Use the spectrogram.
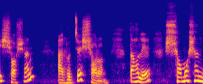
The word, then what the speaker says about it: শ্মশান: যেমন ধরো, সমশান বলি না, সমরণ বলি না, আমরা বলি শ্মশান আর হচ্ছে শরণ।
